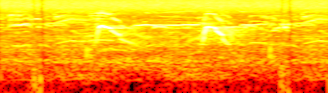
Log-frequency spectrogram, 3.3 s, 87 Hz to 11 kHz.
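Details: Eurasian wigeon (Mareca penelope) in the Aiguamolls Natural Park, Catalonia, on 25 January 2022, gives clear whistled calls that rise then fall, about one each second, over steady hiss and a couple of soft knocks.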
